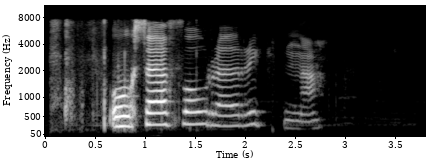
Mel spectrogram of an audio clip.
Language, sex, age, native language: Icelandic, female, 7, Icelandic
